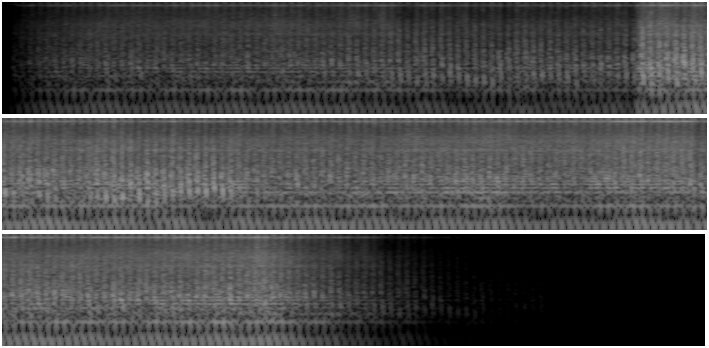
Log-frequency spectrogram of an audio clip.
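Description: Helicopter rotor chopping in a fast, even pulse over a steady engine hum and a thin high whine. It fades in, gets suddenly louder about six seconds in, then fades away to silence near the end.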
